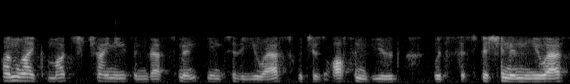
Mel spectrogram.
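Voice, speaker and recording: Man, guest analyst, measured and explanatory, slightly high voice, phone-line sound. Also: steady tone, slight background noise. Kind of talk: business news interview. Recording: tinny phone-line audio.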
